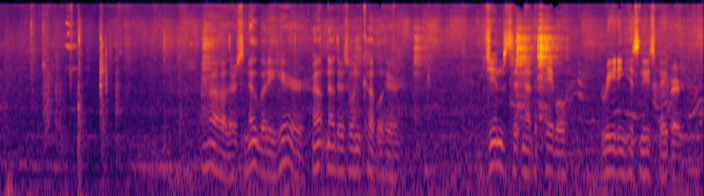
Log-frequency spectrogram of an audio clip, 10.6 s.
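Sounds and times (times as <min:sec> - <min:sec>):
door opening: 0:00.0 - 0:03.9
speech: 0:03.2 - 0:06.3, 0:07.4 - 0:10.5.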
